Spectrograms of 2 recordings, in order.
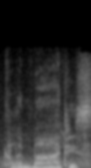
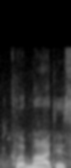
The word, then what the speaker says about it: clematis: I look at those shy clematis there. You know, some people say clematis, clematis, it's the same. Pronunciation can be dual.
